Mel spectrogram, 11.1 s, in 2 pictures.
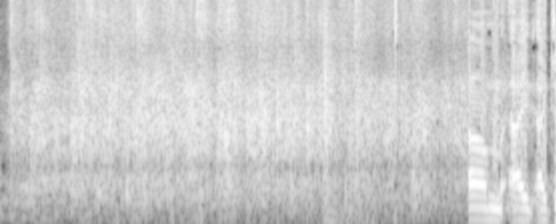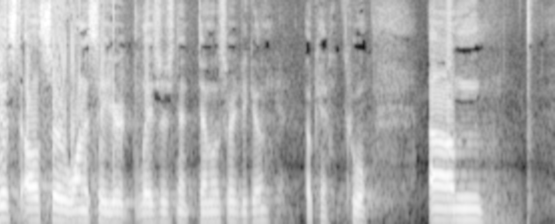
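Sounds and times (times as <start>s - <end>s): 
audience applause: 0.0s - 5.4s
speech: 4.7s - 10.6s.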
